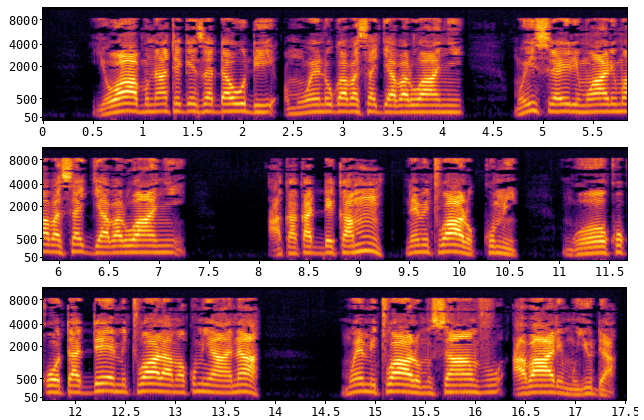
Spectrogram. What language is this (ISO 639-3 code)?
lug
